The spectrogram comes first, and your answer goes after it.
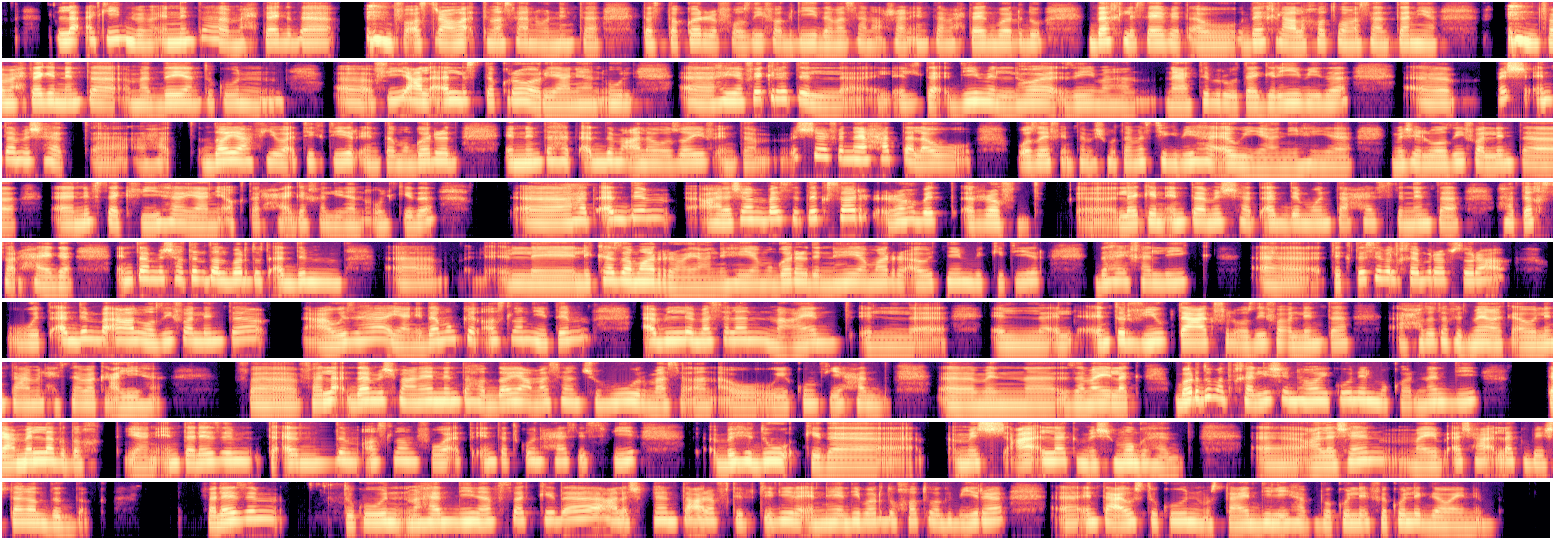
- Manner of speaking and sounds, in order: throat clearing; throat clearing; in English: "الinterview"; tapping
- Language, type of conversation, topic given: Arabic, advice, إزاي أتغلب على ترددي إني أقدّم على شغلانة جديدة عشان خايف من الرفض؟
